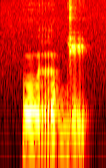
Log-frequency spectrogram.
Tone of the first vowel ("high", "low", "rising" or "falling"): low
